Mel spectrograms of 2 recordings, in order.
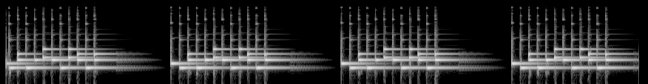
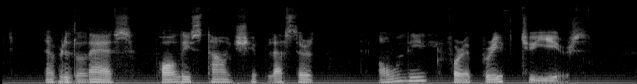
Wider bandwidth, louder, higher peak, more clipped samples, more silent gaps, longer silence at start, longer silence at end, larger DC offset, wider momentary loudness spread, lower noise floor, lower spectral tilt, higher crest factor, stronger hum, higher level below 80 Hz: about the same, 16 kHz vs 16 kHz; first, -11 LUFS vs -26 LUFS; first, 0 dBFS vs -6 dBFS; neither; neither; about the same, 0.05 s vs 0.05 s; about the same, 0.1 s vs 0.05 s; neither; about the same, 9 LU vs 10 LU; second, -37 dBFS vs -46 dBFS; second, 2 dB/octave vs -5.5 dB/octave; second, 12 dB vs 22 dB; second, none vs 60 Hz at -45 dBFS; second, -60 dBFS vs -44 dBFS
